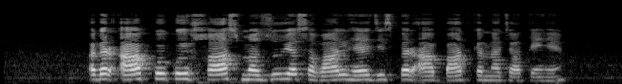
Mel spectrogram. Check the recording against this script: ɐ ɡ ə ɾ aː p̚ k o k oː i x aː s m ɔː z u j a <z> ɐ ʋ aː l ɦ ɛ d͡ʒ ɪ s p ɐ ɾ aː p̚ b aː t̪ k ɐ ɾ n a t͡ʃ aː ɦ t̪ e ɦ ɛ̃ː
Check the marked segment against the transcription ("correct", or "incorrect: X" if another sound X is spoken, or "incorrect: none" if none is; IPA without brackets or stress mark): incorrect: s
